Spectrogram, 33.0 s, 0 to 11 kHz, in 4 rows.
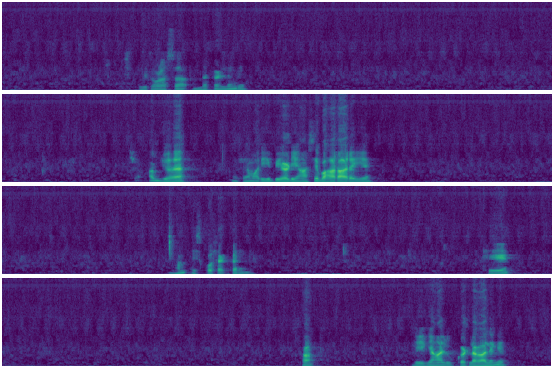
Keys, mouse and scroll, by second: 0.1 right click, 0.5-2.2 middle drag, 2.2 g, 4.2-7.2 middle drag, 8.1-9.5 middle drag, 9.5 right click, 10.0-13.0 middle drag, 13.4 middle click, 14.2-15.1 scroll down 5, 15.1-15.9 scroll up 5, 15.9-19.5 middle drag, 19.5-20.0 scroll up 1, 20.0-22.5 middle drag, 22.5 k, 30.6 right click, 30.9-32.9 middle drag.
